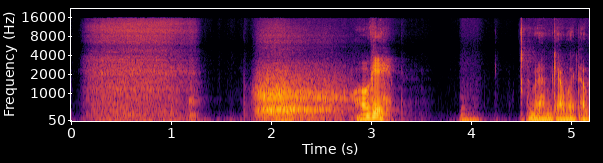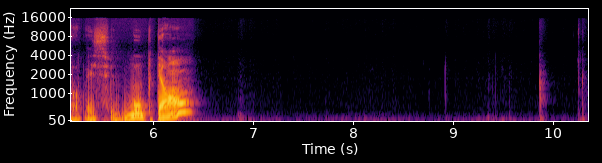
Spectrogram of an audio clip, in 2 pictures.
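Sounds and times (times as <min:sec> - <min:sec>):
slow deep breath drawn in before singing: 0:00.0 - 0:03.1
forceful exhale in a breathing exercise before singing: 0:00.1 - 0:03.0
speech: 0:02.9 - 0:03.3, 0:04.6 - 0:06.5.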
